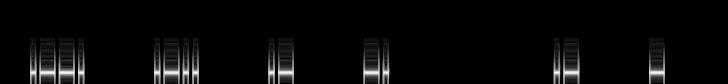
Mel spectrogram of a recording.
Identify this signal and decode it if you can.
Morse code, heard as a keyed tone, about 25 wpm, spaced as for 10 wpm, 550 Hz. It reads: PLAN AT
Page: news headlines in morse code at 10 wpm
